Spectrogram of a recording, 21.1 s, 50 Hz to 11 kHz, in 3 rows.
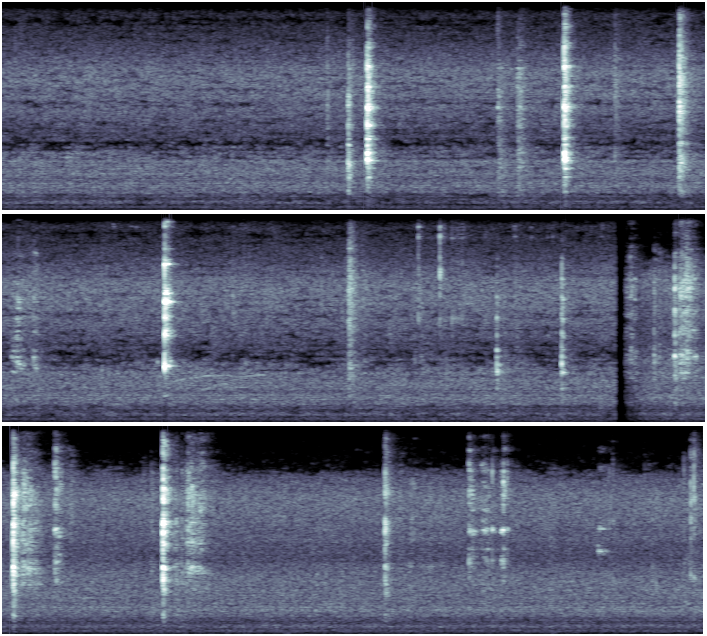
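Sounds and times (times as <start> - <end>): cutlery clinking on plate: 18.7 - 19.2.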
